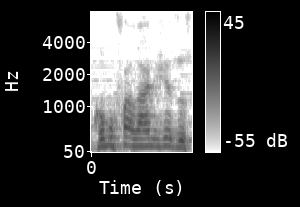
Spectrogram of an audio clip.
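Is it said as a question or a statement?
statement. It is said as a statement.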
